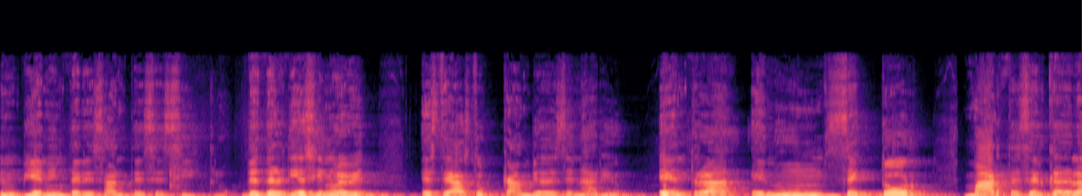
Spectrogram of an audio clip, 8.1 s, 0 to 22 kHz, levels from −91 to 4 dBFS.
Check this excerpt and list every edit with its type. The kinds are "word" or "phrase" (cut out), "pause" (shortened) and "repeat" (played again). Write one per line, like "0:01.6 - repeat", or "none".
0:04.9 - word
0:07.2 - pause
